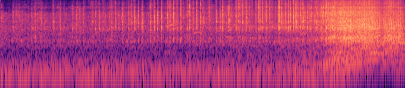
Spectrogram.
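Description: A heavy engine idles with a deep, uneven rumble.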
